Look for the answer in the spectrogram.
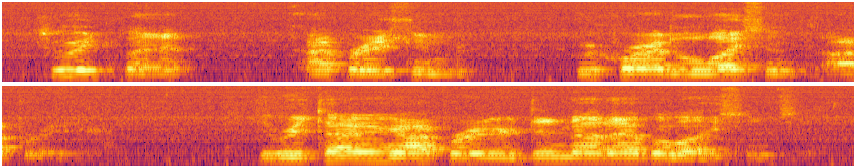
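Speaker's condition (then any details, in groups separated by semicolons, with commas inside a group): ALS; unable to stand, uses wheelchair and scooter; expects swallowing and breathing trouble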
